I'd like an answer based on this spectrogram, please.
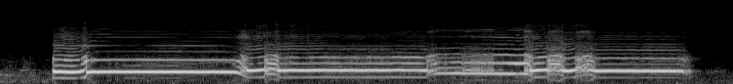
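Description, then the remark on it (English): A man's voice imitating Tarzan's jungle yell: a loud, sustained yodelling call lasting about six seconds, breaking sharply between high and low pitches several times, with a wavering stretch near the end. “See, Tarzan's yell wasn't written in the original Tarzan script.”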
